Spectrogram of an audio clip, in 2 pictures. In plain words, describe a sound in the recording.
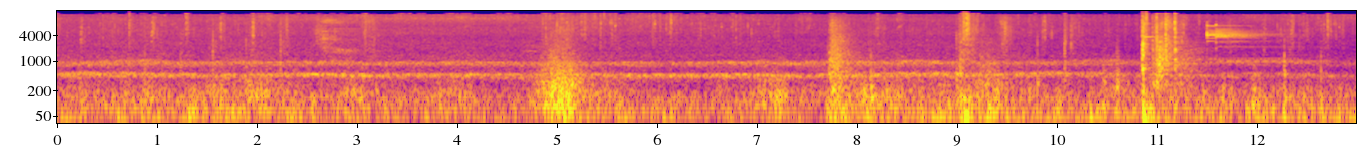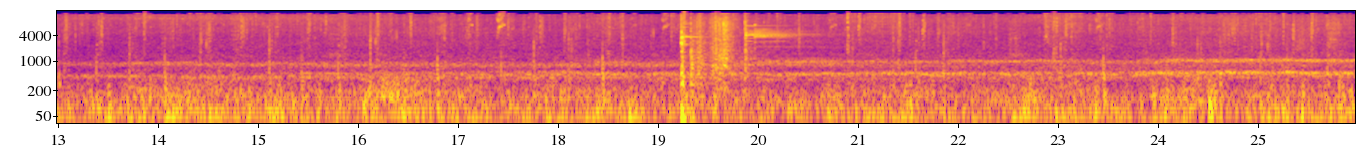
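A torch flame crackles and hisses.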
